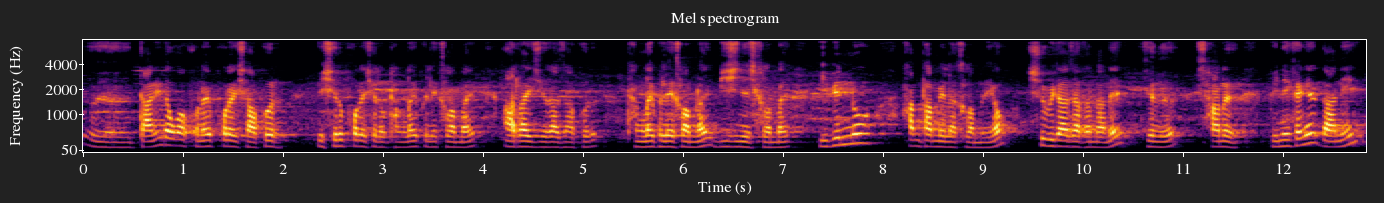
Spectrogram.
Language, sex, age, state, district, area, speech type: Bodo, male, 45-60, Assam, Chirang, rural, spontaneous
